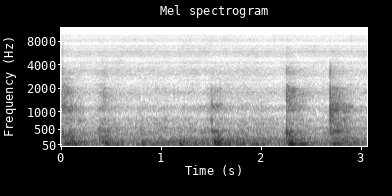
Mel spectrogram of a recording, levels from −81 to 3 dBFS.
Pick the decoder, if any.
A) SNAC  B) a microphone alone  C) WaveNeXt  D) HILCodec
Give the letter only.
A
